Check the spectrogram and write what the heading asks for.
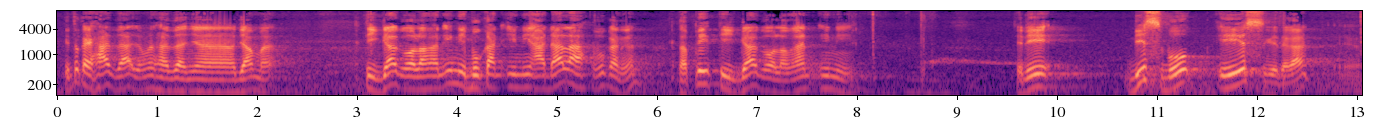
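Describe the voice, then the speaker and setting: A male teacher runs a grammar lesson, firing short questions at his students. His voice sits a little high for a man, and it rings in a hall with a long tail. A faint hum of ambient noise sits under him. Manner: questioning, quizzing students with quick prompts. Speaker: Islamic teacher. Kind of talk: classroom lesson on Arabic grammar.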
